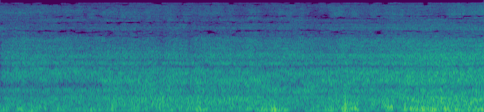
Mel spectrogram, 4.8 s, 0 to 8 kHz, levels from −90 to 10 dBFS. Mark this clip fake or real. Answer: real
